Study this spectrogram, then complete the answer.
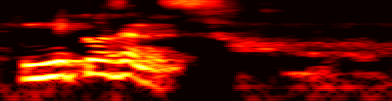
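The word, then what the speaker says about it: Pnictogen: कहते हैं क्या इसको निकोजन प भी साइलेंट टी भी साइलेंट है पन नहीं पढ़ना क्या निकोजन क्या बोलते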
